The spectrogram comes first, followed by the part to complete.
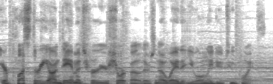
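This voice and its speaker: A man with a notably low voice talks casually as a player in a tabletop game. He is dry and teasing, and faint music plays behind him. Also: big pitch swings, moderate pace.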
